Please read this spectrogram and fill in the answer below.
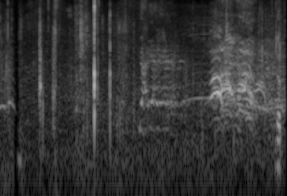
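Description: Low cricket-ground ambience broken by a few sharp clicks, one clearly louder about a second and a half in. Near the end come distant voices calling out.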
